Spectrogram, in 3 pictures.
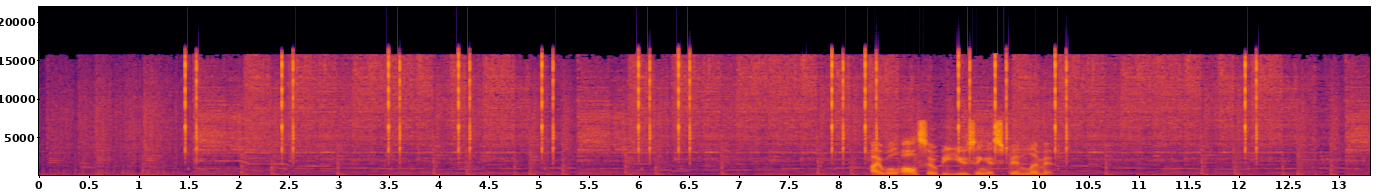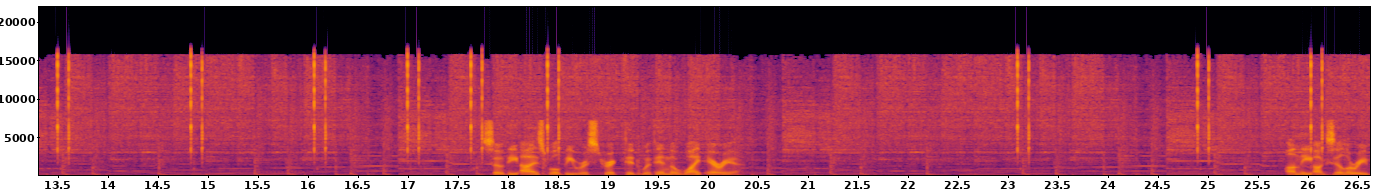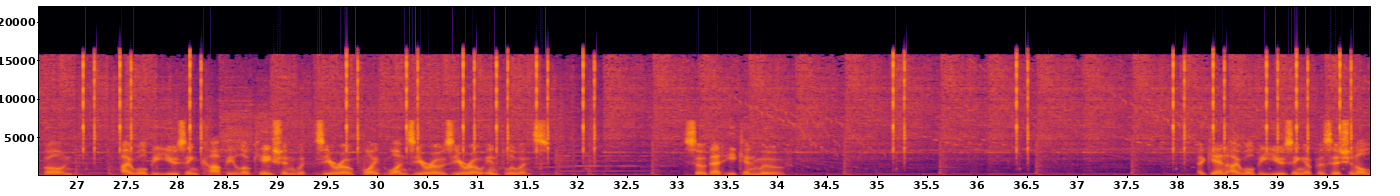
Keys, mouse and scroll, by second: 1.4-2.5 drag, 2.7 shift+middle click, 2.9 scroll up 1, 3.1 shift+middle click, 3.5 right click, 4.2-5.6 drag, 6.4-7.8 drag, 8.3 click, 9.6-11.0 drag, 11.1-11.6 scroll down 1, 11.6-12.1 shift+middle drag, 12.1 right click, 12.3-13.5 middle drag, 13.5-14.9 drag, 15.0-16.0 shift+middle drag, 16.0-17.1 drag, 17.6-18.5 drag, 18.8-19.3 shift+middle drag, 19.3-20.8 scroll up 2, 22.0-22.5 shift+middle drag, 22.5-23.1 scroll up 2, 23.1 right click, 24.9-26.3 drag, 27.1 click, 28.1-29.6 drag, 30.3-33.5 drag, 33.9-35.1 scroll down 1, 35.1-36.6 drag, 38.0 click, 38.9 click, 39.2 click, 39.6-39.9 drag.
